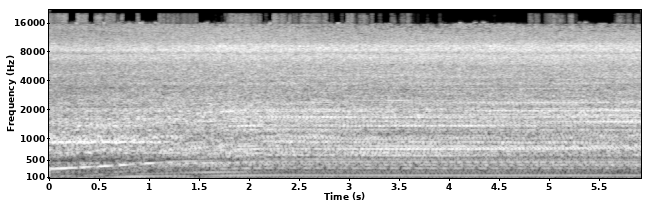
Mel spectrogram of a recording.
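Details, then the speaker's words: GMC New Look diesel bus, first start after sitting a year, building air to release brakes: brief whine then deep steady even idle, a little smoky, no knocks or misses; normal idle. "they're gonna try to get it to move it's a little smoky but it certainly sounds good"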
